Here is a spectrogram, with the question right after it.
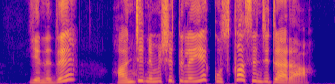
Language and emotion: Tamil, surprised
